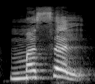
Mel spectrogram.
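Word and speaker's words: muscle: मसल, मसल, सी का उच्चारण नहीं हुआ है, मांसपेशी।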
